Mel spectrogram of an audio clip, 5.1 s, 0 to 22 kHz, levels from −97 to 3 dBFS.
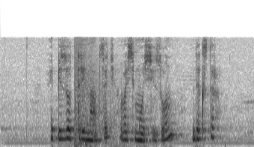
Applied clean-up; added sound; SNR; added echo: none; Gunshot, gunfire; 13 dB; none.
